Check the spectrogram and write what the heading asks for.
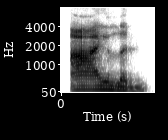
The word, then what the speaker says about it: island: Como pueden ver, no hay S. Aunque está escrita ahí, aquí en los fonemas no está. Entonces pronuncio island, island, island.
